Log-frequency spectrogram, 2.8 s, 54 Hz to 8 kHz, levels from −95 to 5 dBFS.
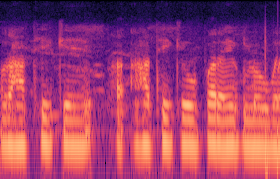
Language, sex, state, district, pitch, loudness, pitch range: Hindi, male, Bihar, Jamui, 140 Hz, -17 LUFS, 135-145 Hz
